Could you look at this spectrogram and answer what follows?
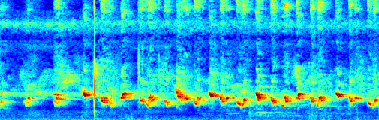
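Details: Yellow-vented bulbul song: a steady stream of lively, warbling slurred notes that rise and fall, delivered in quick succession with little break, over a soft constant hiss.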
